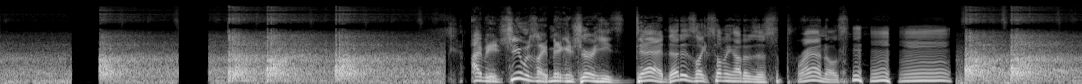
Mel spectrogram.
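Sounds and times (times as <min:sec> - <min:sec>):
gunshots: 0:01.0 - 0:04.3, 0:09.6 - 0:10.8
speech: 0:04.8 - 0:10.2
laughter: 0:08.2 - 0:09.6.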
